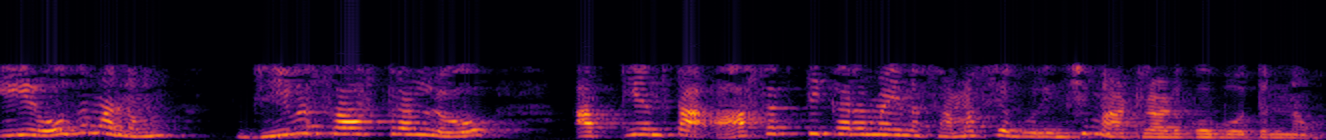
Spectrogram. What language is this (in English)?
Telugu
